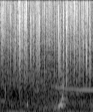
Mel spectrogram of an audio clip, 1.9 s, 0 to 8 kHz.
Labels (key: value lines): label: biophony
recorder: SoundTrap 300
